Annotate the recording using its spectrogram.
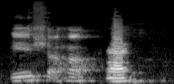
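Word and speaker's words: এষঃ: আমরা প্রথম রোটা করছি এশাহা বিসর্গের উচ্চারণ হ এর মত হবে তাই না এশাহা এশা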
